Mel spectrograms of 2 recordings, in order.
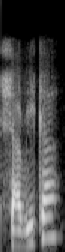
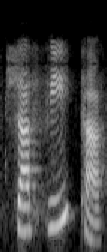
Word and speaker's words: Shafika: Is that Sharika? No, it's with an F. With an F. Shafika.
